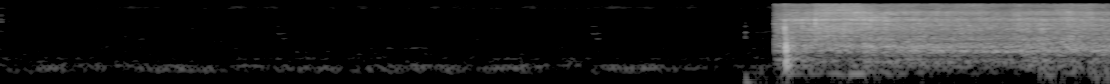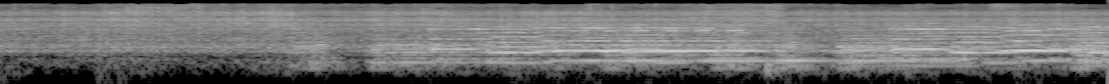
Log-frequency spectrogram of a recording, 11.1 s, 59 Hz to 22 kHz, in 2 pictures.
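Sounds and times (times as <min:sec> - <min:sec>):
phonograph surface hiss: 0:03.8 - 0:11.0
dance orchestra fox trot: 0:06.9 - 0:11.0.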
